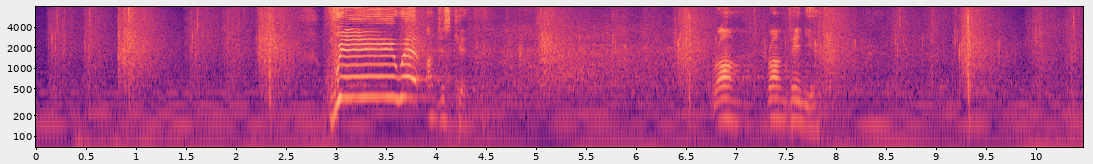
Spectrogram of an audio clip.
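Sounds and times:
audience stomp stomp clap rhythm: 0.0 - 4.2, 4.8 - 10.4
speech: 3.9 - 4.6, 6.8 - 8.0
laughter: 4.0 - 8.7.

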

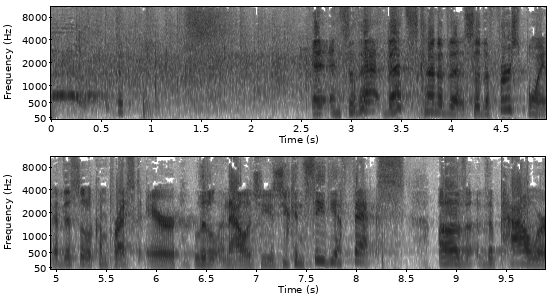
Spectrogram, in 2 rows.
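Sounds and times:
applause: 0.0 - 4.5
speech: 0.7 - 1.1, 2.6 - 9.8.

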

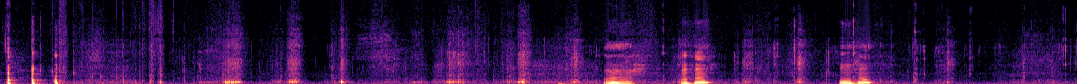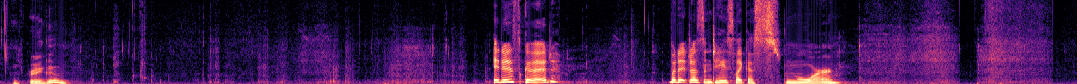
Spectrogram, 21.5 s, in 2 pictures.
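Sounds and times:
crunching and chewing of a Girl Scout graham cracker cookie: 0.6 - 17.5
murmured vocal sounds: 6.0 - 7.2
speech: 6.1 - 7.2, 8.4 - 8.9, 11.1 - 11.6, 15.8 - 16.5, 17.5 - 19.3.

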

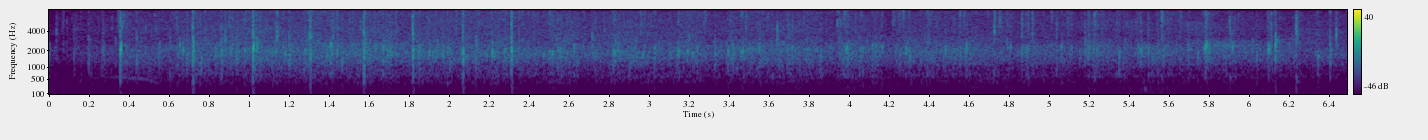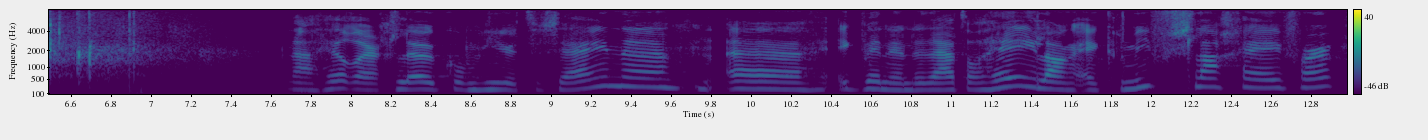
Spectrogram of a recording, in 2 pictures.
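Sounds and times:
audience applause: 0.0 - 7.1
speech: 7.8 - 12.9.

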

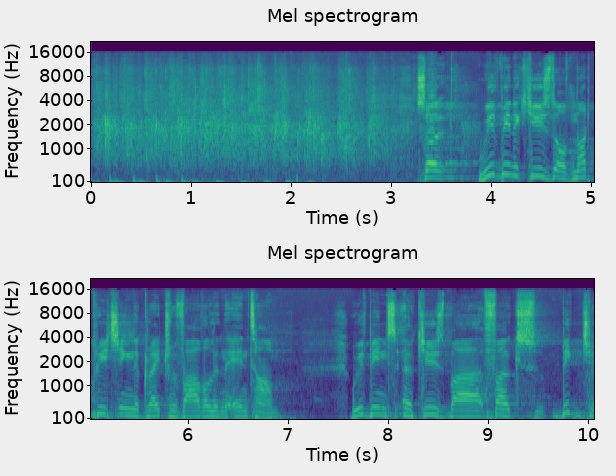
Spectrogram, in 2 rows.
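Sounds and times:
audience applause: 0.0 - 3.3
speech: 3.3 - 10.0.

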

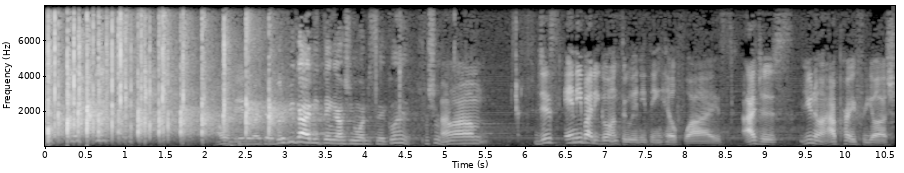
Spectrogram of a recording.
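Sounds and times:
clapping: 0.0 - 3.1
speech: 2.4 - 5.6, 6.2 - 10.6.

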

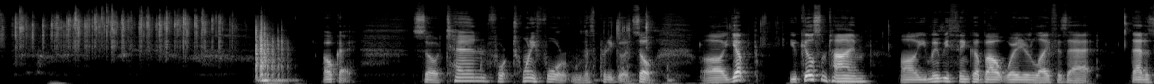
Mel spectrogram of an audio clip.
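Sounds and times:
four dice rolling: 0.0 - 3.0, 5.8 - 9.0
speech: 3.2 - 11.5.

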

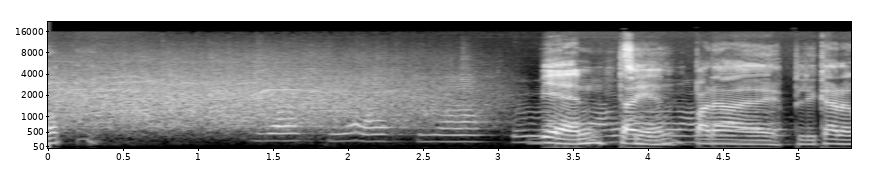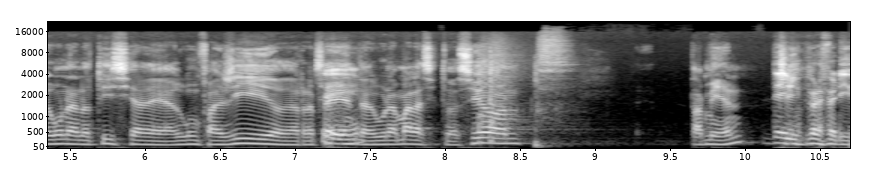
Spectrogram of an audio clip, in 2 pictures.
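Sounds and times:
applause sound effect: 0.0 - 4.4
voices calling and cheering: 0.0 - 5.0
speech: 1.4 - 8.8, 9.6 - 10.6.

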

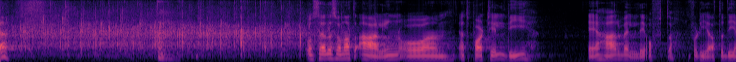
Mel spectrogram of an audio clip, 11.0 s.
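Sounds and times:
audience applause: 0.0 - 5.4
speech: 4.6 - 8.0, 8.8 - 11.0.

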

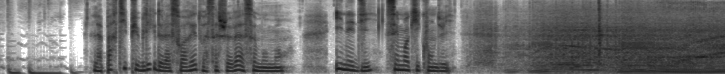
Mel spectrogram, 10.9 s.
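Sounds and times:
speech: 1.4 - 7.3
red 125 Vespa scooter engine: 7.0 - 10.8.

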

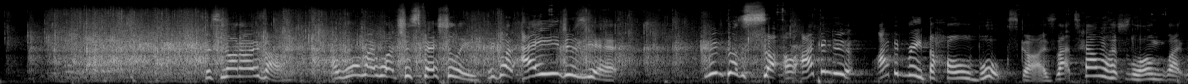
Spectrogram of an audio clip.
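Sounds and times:
applause: 0.0 - 8.2
speech: 2.0 - 6.4, 7.0 - 11.8.

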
